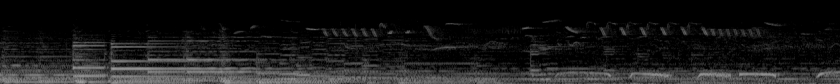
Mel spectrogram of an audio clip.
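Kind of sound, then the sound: bird, birds calling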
